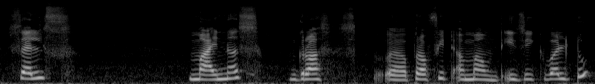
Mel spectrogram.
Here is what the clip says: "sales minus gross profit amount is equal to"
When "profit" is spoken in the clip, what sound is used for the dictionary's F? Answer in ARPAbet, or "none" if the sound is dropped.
F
